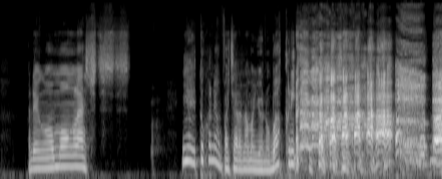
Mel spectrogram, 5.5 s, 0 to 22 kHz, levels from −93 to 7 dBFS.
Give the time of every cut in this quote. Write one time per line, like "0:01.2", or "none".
none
